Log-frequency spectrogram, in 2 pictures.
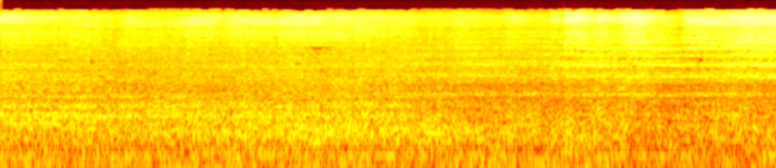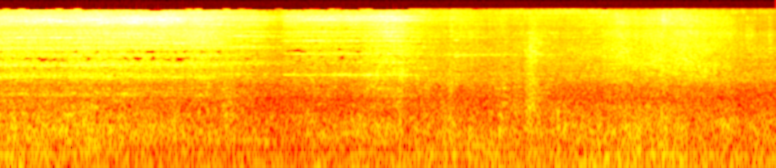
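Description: Loaded-length string of steel coal hopper cars rolling past with a steady rumble of wheels on rail. High-pitched wheel squeal comes in a few seconds in, then the rumble eases a little as the last cars pass.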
